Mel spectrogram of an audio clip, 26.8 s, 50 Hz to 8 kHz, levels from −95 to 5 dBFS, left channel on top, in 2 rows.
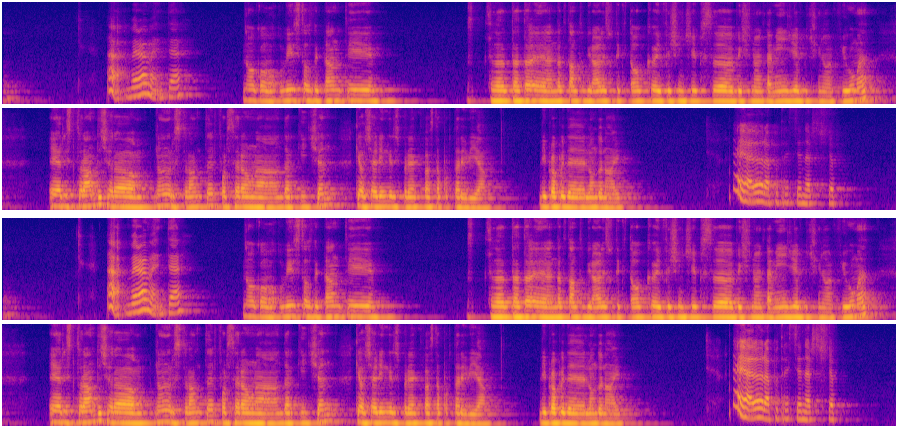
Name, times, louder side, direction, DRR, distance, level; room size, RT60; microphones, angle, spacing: voice 1, 1.6-2.8 24.4-25.9, right 4 dB, 45° right, 0.6 m, -22 dB
voice 2, 3.6-5.8 7.3-13.0 14.1-18.4 18.7-20.7 21.5-22.8, right 1 dB, 10° right, 0.7 m, -17 dB
18.5 x 8.6 x 6.9 m
head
